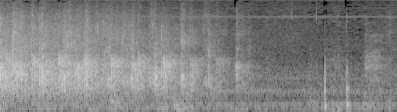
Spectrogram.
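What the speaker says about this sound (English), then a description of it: "Please welcome him with a big round of applause." Audience at an auto industry forum applauding a speaker onto the stage, a fairly faint wash of clapping that thins out, leaving a few scattered claps at the end.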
